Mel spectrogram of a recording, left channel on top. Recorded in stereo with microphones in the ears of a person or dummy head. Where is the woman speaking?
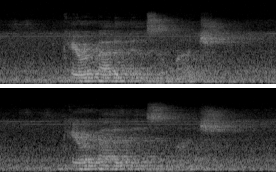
25° left (ahead or behind), 2.5 m.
